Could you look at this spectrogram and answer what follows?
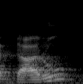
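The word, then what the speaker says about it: دو: दरवाजा अगला शब्द है दो इसे हम फारसी में द कहते हैं इसका मीनिंग टू होता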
